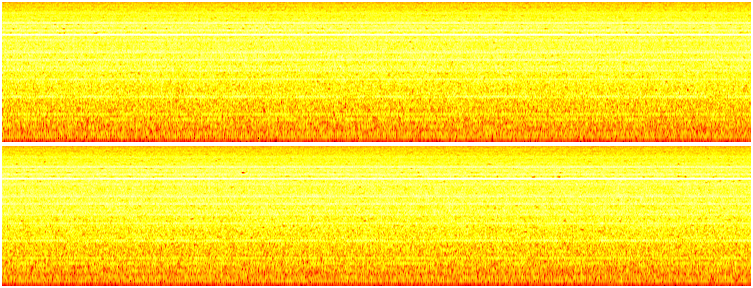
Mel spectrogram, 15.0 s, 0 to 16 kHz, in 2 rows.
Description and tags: radio noise 1
Radio noise recorded in air band.
icom, noise, ic-r20, 2m-band, radio, airband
